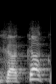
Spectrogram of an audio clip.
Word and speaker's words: Kaká: Sí, lo mismo que Kaká con K las dos veces. ¿eh? con, y con el acento en la última A.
